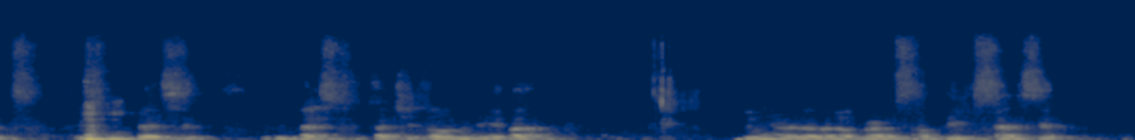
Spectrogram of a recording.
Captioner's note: faintly speaks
